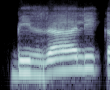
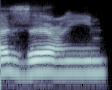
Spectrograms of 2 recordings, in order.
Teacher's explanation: آ رہے ہیں، ذالک اور زعیم دونوں میں ڈفرنس ہے، زال بغیر سیٹی کے اوپر والے 2 دانتوں کے کنارے سے، جبکہ زا جو ہے وہ سیٹی کے ساتھ نیچے والے دو دانتوں کے کنارے سے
